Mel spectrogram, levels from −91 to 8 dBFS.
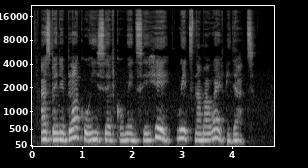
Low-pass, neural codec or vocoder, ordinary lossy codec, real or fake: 19.8 kHz; vocoder, 44.1 kHz, 128 mel bands every 256 samples, BigVGAN v2; none; fake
